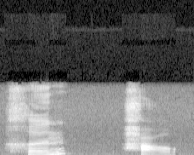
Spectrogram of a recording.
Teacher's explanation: Both are the third tone, right? So you need to change the first syllable into the second tone, which is gonna be 很好.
